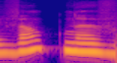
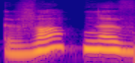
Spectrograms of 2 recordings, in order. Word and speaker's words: vingt-neuf: Et c'était donc une liaison en V. Sa sœur faite ses 29 ans. 29 ans. Même chose liaison en V. J'ai invité 29 autres personnes. 29 autres personnes. Même chose. Nous sommes à 29h du départ. Nous sommes à 29h du départ. Ici, j'enchaîne avec mon F.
